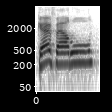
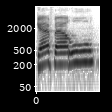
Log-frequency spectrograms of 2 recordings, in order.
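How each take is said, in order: No difference in how they are said.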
